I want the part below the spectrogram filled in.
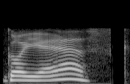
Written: Goyaesque

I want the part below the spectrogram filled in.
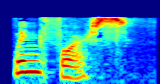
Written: wind force

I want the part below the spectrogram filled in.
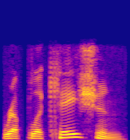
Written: replication

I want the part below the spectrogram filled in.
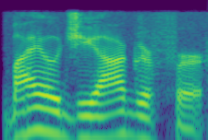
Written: biogeographer

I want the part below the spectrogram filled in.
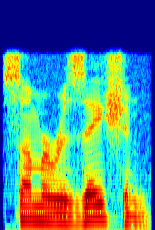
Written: summarization

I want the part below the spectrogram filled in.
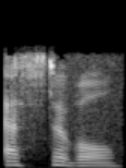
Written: aestival

